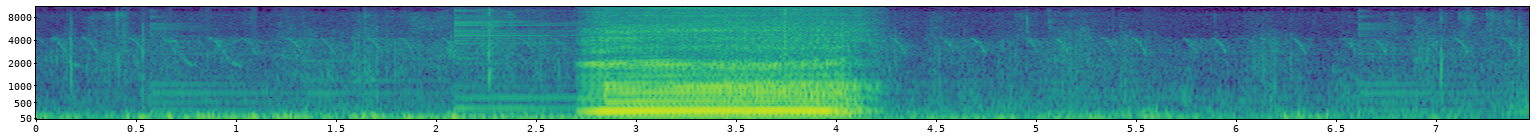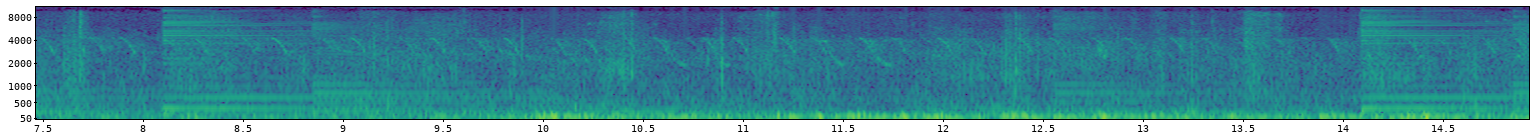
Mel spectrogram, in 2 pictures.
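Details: A calf calls for its mother with one loud, drawn-out moo lasting just over a second. Long quiet stretches follow, with faint steady tonal hums in the background.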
